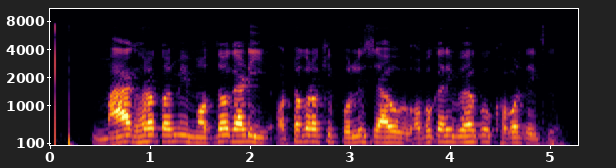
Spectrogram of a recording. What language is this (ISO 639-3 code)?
ori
